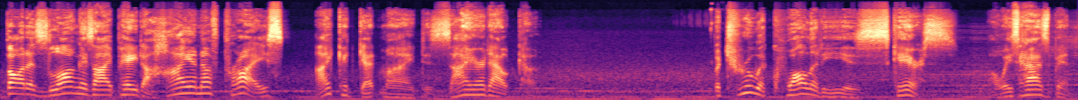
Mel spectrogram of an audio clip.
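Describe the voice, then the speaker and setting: A man playing a sly, unhinged game villain who tells a dark tale in a theatrical, taunting, drawn-out way. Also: fairly high pitch, big pitch swings, a little hiss or hum, exaggerated voice. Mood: bitter, mocking. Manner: theatrical, taunting, drawn-out delivery with sudden swoops. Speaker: villain character in a video game. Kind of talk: dramatic storytelling monologue in a game.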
